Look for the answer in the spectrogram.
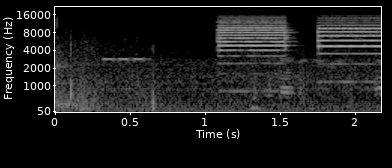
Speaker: and you can hear my esc's beeping and then i'm going to connect the usb port to my flight controller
